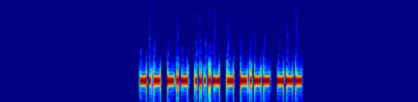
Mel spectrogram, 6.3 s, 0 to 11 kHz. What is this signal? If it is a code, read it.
Morse code, heard as a keyed tone, about 36 wpm, 700 Hz. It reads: KK4TYO
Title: USA Call Signs - 6 Characters - Repeated 3x - 35wpm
